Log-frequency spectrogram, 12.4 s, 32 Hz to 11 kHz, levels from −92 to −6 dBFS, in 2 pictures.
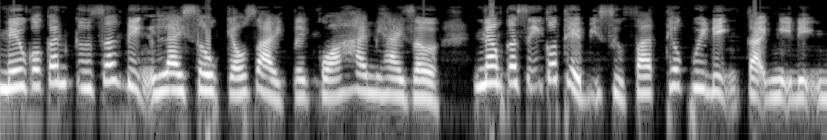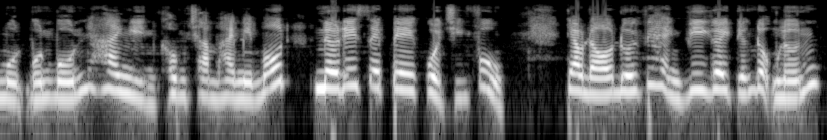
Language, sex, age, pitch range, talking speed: Vietnamese, female, 20-39, 205-280 Hz, 205 wpm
